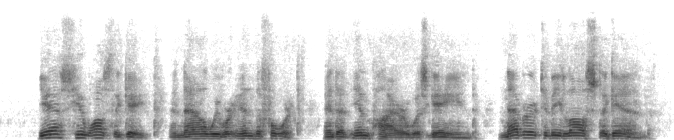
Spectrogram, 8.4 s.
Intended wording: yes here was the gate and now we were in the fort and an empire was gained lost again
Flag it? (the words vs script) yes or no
yes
